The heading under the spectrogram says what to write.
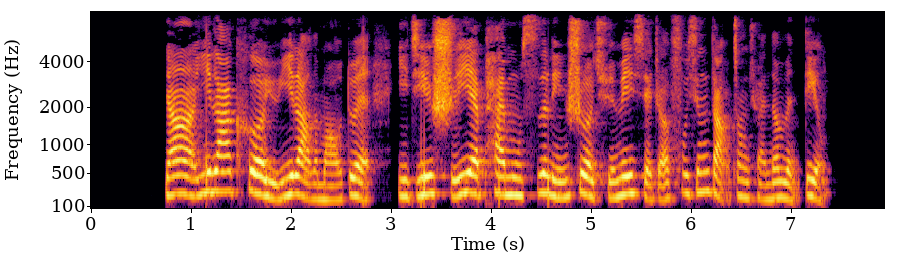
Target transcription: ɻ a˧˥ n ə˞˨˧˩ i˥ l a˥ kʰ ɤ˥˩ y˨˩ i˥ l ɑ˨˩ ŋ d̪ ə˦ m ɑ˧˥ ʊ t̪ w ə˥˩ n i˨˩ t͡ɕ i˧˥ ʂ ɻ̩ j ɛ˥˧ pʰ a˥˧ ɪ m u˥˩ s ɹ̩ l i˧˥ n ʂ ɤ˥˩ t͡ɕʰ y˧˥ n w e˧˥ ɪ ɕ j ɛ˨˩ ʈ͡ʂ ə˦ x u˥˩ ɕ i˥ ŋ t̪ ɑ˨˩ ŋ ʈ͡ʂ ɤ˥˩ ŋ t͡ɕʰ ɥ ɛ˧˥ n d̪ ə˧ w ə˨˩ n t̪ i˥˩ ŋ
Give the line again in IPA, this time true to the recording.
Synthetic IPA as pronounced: ɻ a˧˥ n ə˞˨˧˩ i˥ l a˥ kʰ ɤ˥˩ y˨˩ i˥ l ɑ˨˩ ŋ d̪ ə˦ m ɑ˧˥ ʊ t̪ w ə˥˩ n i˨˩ t͡ɕ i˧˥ ʂ ɻ̩ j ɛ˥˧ pʰ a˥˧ ɪ m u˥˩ s ɹ̩ l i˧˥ n ʂ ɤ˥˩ t͡ɕʰ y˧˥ n w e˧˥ ɪ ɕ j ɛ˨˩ ʈ͡ʂ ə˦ f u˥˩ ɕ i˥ ŋ t̪ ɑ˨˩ ŋ ʈ͡ʂ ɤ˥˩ ŋ t͡ɕʰ ɥ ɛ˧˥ n d̪ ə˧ w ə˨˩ n t̪ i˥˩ ŋ

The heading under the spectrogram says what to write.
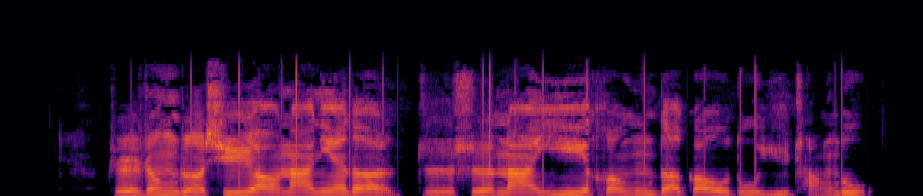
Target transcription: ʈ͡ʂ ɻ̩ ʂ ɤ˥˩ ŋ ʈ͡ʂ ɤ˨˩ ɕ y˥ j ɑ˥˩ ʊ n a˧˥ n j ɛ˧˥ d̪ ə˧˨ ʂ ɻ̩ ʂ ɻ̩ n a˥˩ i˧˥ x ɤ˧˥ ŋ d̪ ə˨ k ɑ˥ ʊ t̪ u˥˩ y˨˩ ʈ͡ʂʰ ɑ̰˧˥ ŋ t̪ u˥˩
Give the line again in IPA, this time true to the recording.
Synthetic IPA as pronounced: ʈ͡ʂ ɻ̩ ʈ͡ʂ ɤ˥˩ ŋ ʈ͡ʂ ɤ˨˩ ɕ y˥ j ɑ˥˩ ʊ n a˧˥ n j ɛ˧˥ d̪ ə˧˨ ʈ͡ʂ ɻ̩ ʂ ɻ̩ n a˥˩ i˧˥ x ɤ˧˥ ŋ d̪ ə˨ k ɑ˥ ʊ t̪ u˥˩ y˨˩ ʈ͡ʂʰ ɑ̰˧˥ ŋ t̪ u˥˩

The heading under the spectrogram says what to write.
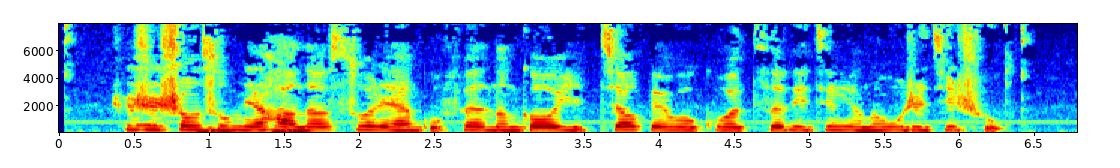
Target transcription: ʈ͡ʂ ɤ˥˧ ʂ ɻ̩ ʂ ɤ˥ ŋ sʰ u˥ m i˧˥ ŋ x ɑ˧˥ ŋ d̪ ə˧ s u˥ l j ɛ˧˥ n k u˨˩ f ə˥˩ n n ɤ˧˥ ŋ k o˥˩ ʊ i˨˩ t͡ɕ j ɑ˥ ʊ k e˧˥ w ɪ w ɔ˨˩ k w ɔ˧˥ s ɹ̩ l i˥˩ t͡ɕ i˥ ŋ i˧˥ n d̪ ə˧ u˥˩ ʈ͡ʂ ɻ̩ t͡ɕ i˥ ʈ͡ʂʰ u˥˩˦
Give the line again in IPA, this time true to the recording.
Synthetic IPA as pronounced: ʈ͡ʂ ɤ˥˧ ʂ ɻ̩ ʂ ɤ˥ ŋ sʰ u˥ m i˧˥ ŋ x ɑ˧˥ ŋ d̪ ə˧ s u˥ l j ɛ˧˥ n k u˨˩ f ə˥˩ n n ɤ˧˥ ŋ k o˥˩ ʊ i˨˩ t͡ɕ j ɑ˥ ʊ k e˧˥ ɪ w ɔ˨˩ k w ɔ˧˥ t͡s ɹ̩ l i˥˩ t͡ɕ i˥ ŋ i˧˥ ŋ d̪ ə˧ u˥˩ ʈ͡ʂ ɻ̩ t͡ɕ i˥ ʈ͡ʂʰ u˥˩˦

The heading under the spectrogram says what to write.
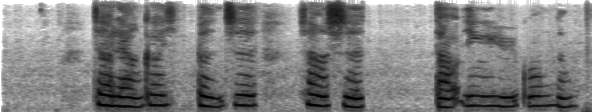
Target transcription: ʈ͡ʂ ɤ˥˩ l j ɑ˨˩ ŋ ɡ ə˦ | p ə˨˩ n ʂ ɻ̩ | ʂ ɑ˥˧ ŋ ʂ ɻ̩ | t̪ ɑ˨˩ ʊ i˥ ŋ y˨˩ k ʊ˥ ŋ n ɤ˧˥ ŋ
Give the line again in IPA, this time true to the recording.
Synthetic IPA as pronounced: ʈ͡ʂ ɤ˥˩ l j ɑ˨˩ ŋ ɡ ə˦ | p ə˨˩ n ʈ͡ʂ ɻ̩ | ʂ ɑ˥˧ ŋ ʂ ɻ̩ | t̪ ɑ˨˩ ʊ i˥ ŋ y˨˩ k ʊ˥ ŋ n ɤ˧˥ ŋ

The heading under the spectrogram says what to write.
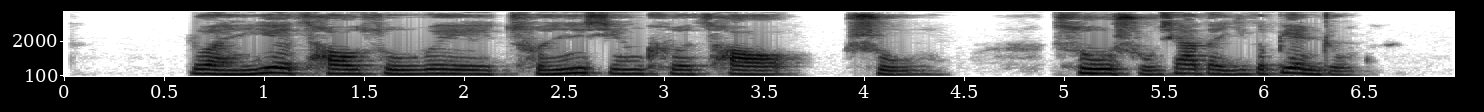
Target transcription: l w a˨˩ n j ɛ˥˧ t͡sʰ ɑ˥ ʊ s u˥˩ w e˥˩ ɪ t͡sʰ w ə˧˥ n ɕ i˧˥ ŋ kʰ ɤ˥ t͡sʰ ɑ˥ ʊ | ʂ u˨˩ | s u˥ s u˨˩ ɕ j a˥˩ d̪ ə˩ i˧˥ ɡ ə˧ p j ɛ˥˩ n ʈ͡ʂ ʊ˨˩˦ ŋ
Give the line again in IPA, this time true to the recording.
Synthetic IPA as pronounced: l w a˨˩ n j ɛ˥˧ t͡sʰ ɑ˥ ʊ s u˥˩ w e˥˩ ɪ t͡sʰ w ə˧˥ n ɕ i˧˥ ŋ kʰ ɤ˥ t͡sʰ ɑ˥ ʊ | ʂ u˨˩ | s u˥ ʂ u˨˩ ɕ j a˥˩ d̪ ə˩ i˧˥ ɡ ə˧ p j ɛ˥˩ n ʈ͡ʂ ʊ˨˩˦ ŋ

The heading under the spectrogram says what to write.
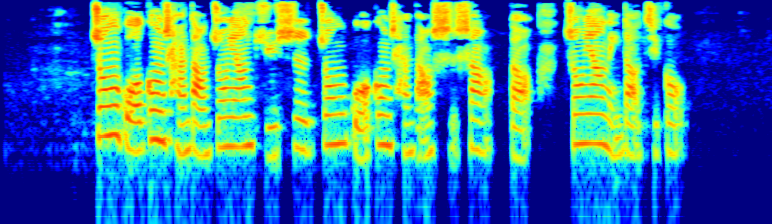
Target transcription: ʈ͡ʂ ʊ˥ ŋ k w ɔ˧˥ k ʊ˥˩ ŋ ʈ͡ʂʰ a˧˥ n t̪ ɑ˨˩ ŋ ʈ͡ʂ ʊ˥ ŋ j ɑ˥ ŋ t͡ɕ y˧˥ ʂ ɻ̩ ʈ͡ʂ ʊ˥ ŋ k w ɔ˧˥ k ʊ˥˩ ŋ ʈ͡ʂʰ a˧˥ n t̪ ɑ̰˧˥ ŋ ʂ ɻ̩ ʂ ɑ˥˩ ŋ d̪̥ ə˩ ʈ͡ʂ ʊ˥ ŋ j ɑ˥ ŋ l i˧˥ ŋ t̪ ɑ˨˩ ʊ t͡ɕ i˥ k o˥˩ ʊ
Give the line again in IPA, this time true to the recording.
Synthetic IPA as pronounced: ʈ͡ʂ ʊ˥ ŋ k w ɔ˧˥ k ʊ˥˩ ŋ ʈ͡ʂʰ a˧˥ n t̪ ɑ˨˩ ŋ ʈ͡ʂ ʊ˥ ŋ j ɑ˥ ŋ t͡ɕ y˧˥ ʂ ɻ̩ ʈ͡ʂ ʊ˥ ŋ k w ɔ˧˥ k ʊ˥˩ ŋ ʈ͡ʂʰ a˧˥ n t̪ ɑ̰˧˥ ŋ ʂ ɻ̩ ʂ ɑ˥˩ ŋ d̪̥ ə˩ ʈ͡ʂ ʊ˥ ŋ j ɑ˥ ŋ l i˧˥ ŋ t̪ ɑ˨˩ ʊ t͡ɕ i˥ k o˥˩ ʊ

